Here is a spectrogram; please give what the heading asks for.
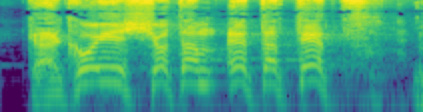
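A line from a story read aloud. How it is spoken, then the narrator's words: Displeased grumble. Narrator (Russian): недовольно заворчал Мраз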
